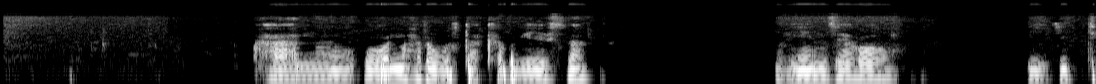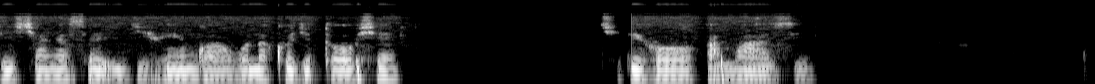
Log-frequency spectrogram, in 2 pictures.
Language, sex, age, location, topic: Kinyarwanda, male, 25-35, Kigali, health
